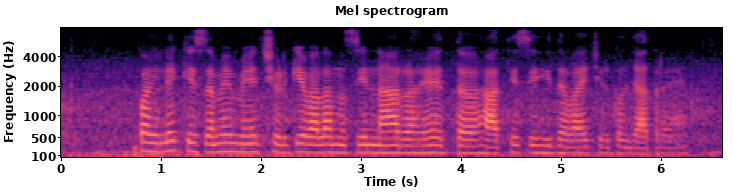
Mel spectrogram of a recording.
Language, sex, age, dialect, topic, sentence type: Bhojpuri, female, 18-24, Northern, agriculture, statement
